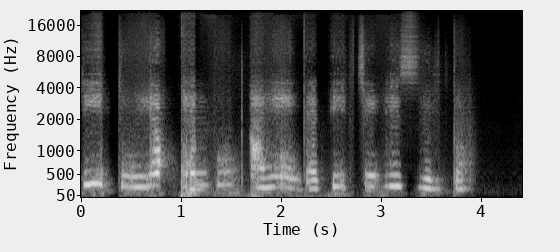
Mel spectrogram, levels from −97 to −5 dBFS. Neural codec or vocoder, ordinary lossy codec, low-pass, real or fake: codec, 44.1 kHz, 0.9 kbps, DAC; none; none; fake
